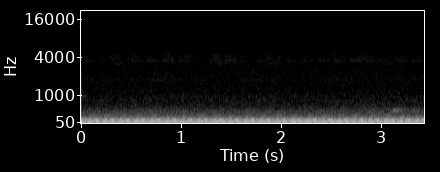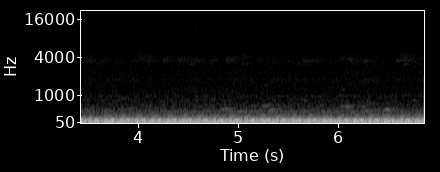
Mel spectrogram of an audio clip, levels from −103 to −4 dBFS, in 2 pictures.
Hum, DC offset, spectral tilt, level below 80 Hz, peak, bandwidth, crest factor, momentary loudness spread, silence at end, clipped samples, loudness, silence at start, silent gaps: none; under 0.1%; -11 dB/octave; -42 dBFS; -30 dBFS; 0.7 kHz; 10 dB; 1 LU; 0 s; under 0.1%; -42 LUFS; 0 s; none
